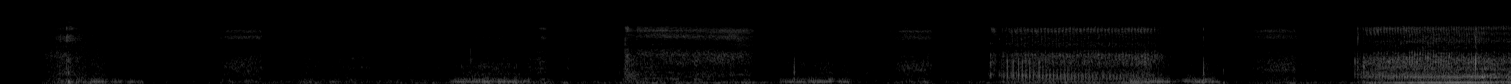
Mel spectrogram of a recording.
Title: 2019 02 20. Snoring.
